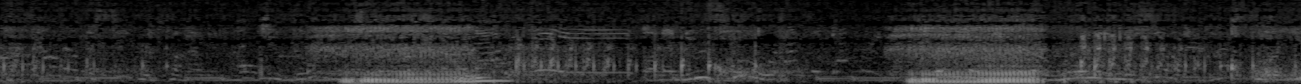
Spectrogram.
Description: Kilo the Bulldog flapping lip snore.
